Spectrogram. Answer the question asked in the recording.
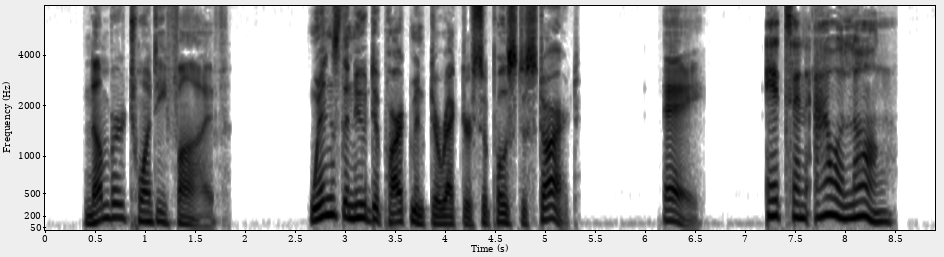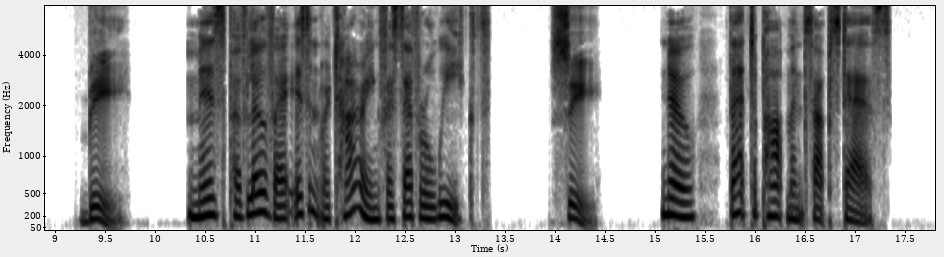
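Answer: B: Ms. Pavlova isn't retiring for several weeks.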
